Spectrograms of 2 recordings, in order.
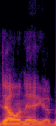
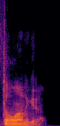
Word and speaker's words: Dahlonega: That said, I had to learn how to say this too because I'm not local. So we went to Dahlonega. I kept saying Dahlonega, but it's Dahlonega. It was apparently the nation's first major gold rush.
